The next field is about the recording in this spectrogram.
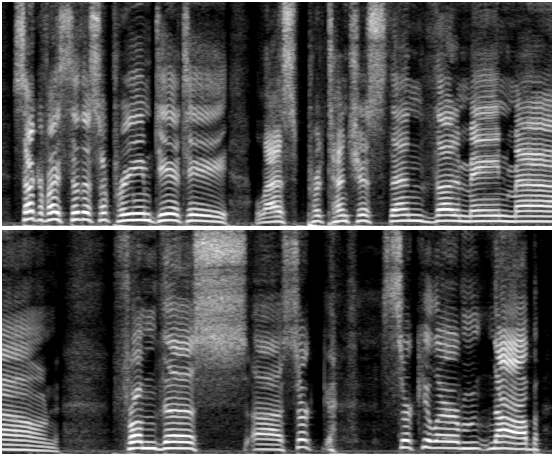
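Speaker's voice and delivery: slow, drawn-out newsreel announcer; hammed-up vintage bulletin read; 1950s news voice. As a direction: stretch the phrases like an old-time newscaster. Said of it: "read it in a nineteen fifties news style voice".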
